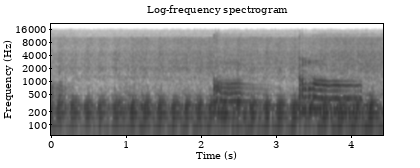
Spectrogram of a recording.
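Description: A motorcycle engine idles with a steady low rumble while its rider sits on it, and twice its pitch rises sharply in short revs, fairly loud, with no one speaking.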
